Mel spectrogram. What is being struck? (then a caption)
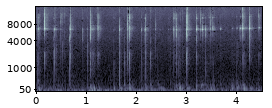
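Small glass dropper bottle with a paper label. Long nails tap and scratch the label and glass of a small labeled amber glass dropper bottle held in both hands. The result is a quick, steady run of crisp clicks with a bright, high glassy tick, over soft low thumps and light scratching.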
